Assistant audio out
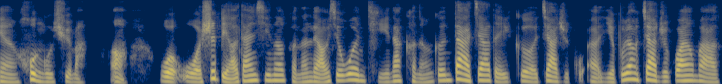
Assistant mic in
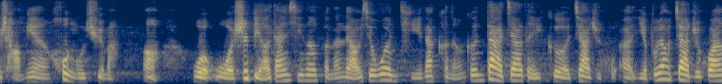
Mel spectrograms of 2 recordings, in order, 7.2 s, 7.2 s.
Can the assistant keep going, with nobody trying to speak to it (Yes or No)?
Yes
